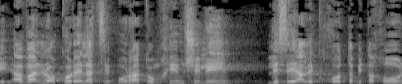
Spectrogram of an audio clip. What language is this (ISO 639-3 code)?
heb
